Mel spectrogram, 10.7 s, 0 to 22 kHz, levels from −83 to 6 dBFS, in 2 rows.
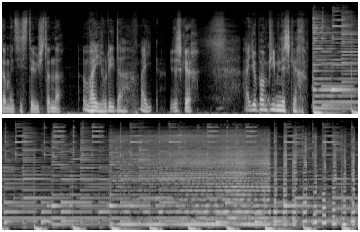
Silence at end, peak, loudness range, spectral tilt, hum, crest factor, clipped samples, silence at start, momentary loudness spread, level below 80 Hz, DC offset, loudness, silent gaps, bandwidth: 0 s; -4 dBFS; 5 LU; -4 dB/octave; none; 18 dB; under 0.1%; 0 s; 11 LU; -28 dBFS; under 0.1%; -20 LUFS; none; 19 kHz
